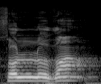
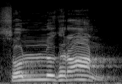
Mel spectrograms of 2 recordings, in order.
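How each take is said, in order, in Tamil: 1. திருநெல்வேலி வட்டார வடிவின் சுருக்கமான வடிவம் சொல்லப்படுகிறது. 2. முழு நிலையான வடிவம் சொல்லப்படுகிறது. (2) "சொல்லுகிறான் அப்படின்னு சொல்ல சொல்லுங்க"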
